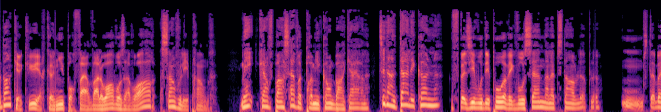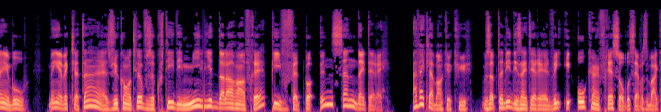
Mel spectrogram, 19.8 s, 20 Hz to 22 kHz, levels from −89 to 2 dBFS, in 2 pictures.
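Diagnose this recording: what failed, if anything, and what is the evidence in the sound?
Streaming playback is at fault: gaps between stream segments put hard-edged silences into the speech at 0.83 s (before "pour faire valoir vos"), 2.83 s, 6.87–6.92 s, 8.91–8.94 s, 10.93–10.96 s and 12.96 s. They fall on 2 s boundaries, which fits 2-second segments whose timestamps leave holes of 10 to 40 ms. Unlike dropouts, no audio is lost; the silence is inserted between segments.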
